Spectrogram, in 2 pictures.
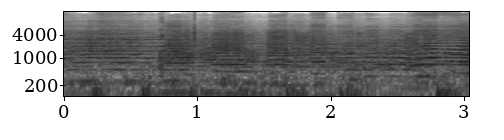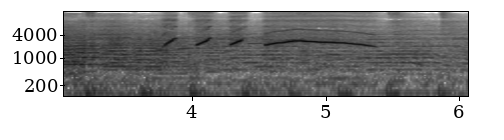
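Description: Band orchestra music playing, brass to the fore. A little before the end three short upward whistles cut through it, followed by a longer whistle that rises and then falls, the loudest sounds here.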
